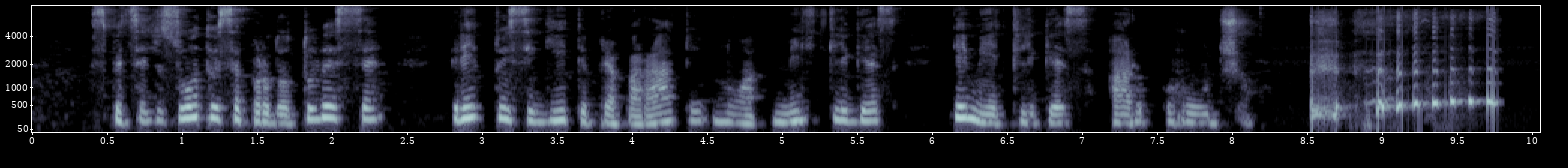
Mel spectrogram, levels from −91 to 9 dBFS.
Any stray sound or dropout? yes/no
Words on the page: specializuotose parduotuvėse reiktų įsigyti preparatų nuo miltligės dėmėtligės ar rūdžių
yes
